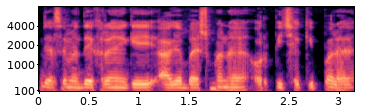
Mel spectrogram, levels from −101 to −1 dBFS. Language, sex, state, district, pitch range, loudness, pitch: Hindi, male, Bihar, Muzaffarpur, 105-110 Hz, -19 LUFS, 110 Hz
